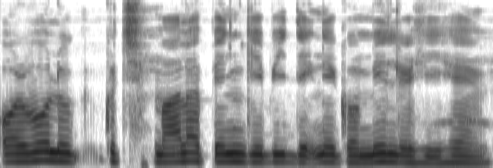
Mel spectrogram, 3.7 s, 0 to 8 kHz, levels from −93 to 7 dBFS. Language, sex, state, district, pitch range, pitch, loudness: Hindi, male, Arunachal Pradesh, Lower Dibang Valley, 120-140 Hz, 130 Hz, -14 LUFS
